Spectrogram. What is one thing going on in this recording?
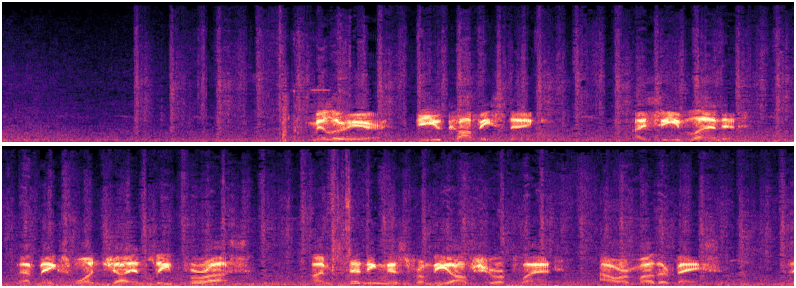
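Footsteps crunch on sand at a quick pace.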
